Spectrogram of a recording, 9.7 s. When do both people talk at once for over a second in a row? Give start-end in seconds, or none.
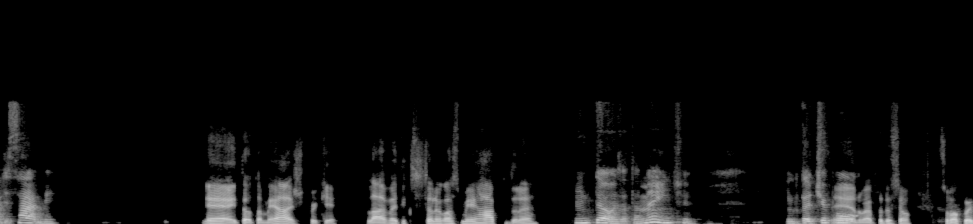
none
